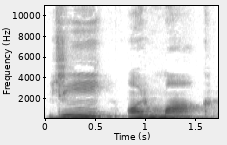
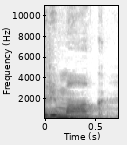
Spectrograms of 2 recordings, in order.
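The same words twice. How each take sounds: First: Long "री", then "मार्क", slow and separate; split into syllables. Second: Said in the usual way. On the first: Shown as a demonstration. Teacher counting syllables, "री और मार्क" drawn out apart. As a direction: stretch "री" and "मार्क" as two slow parts. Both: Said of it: "कितने syllables हो गए total".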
